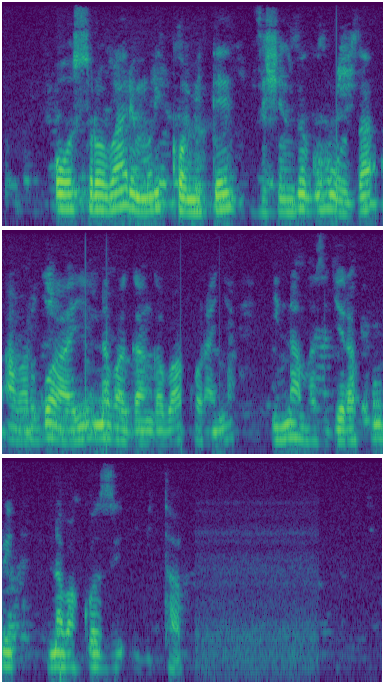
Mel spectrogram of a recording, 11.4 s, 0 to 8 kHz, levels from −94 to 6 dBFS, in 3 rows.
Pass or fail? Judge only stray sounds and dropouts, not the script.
pass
